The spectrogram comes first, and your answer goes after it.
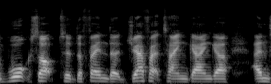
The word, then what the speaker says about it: Tanganga: hotspur way he walks up to defender jaffa tanganga and says to him how do i say your name correctly tanganga then replies tanganga and then mourinho says i hate to tell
